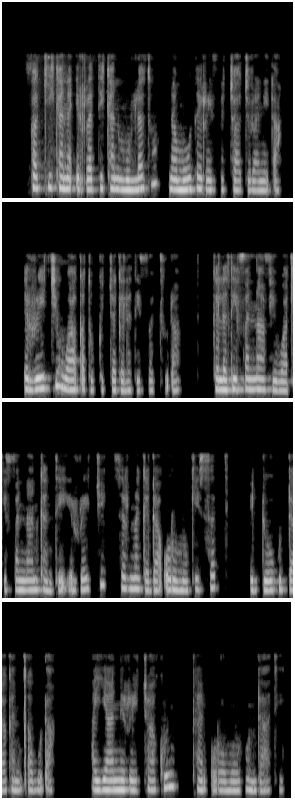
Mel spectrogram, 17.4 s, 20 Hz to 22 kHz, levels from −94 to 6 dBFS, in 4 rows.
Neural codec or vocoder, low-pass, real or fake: none; 7.2 kHz; real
